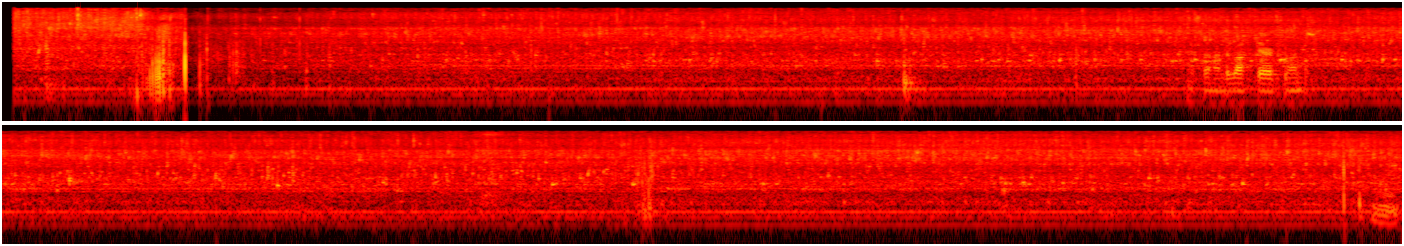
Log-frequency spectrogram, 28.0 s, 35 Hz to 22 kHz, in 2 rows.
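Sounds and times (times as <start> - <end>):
aquarium water trickling and bubbling: 0.1 - 28.0.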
